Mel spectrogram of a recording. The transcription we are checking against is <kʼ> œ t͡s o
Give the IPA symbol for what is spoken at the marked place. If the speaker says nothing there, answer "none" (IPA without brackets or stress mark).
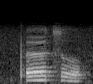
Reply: pʼ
